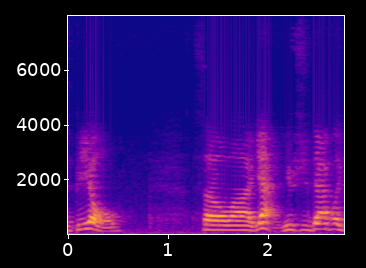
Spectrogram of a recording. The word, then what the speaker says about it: Bujold: Louise McMaster be old I I clearly had to look up those pronunciation of the last name it is be old so yeah you should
